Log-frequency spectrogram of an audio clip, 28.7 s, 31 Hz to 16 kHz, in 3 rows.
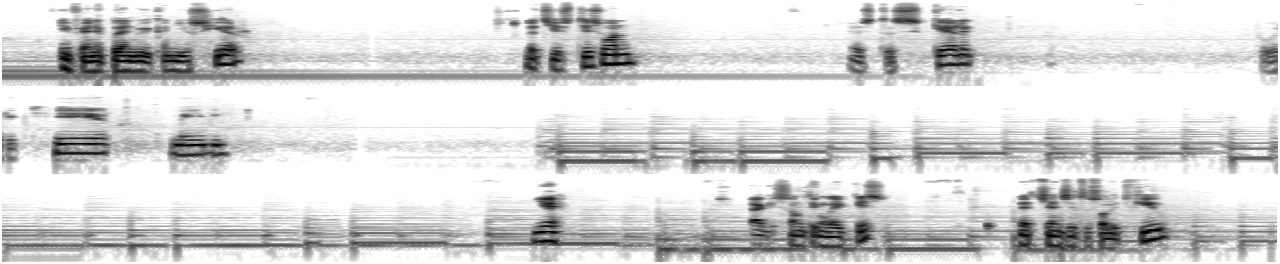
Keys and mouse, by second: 5.7 s, 7.9 g, 9.8 `, 10.5 g, 10.8 y, 11.9 `, 12.4 s, 13.1 g, 13.3 z, 14.3-17.5 typing, 19.5 r, 20.6 g, 20.7 x, 21.4 s, 21.7 g, 26.0 super+s, 28.5 super+z, 28.5 a, 28.5 h.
